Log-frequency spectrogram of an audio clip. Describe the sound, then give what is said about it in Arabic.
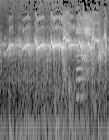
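A crow caws in a drawn-out, raspy call that wavers for a couple of seconds, fairly loud, with no one talking. “حينها سمع صوتا، كان صوت الغراب.”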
